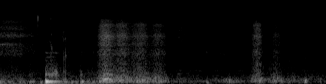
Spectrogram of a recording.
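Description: A dog named Megan sniffs: a few short, breathy snuffles and snorts in an irregular rhythm, with one longer rush of air in the middle and no voices.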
